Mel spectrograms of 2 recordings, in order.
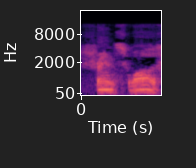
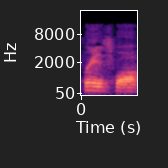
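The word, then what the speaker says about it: Françoise: She didn't say Francoise Hardy, which I think is the proper pronunciation, Francoise. I So I wouldn't think know. she pronounced her name wrong too. But I'm not sure. So any of our French viewers, let me know. It's Francoise if you're a girl, right? And Francois if you're a boy.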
